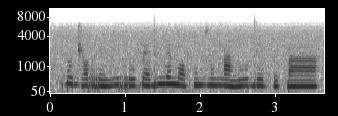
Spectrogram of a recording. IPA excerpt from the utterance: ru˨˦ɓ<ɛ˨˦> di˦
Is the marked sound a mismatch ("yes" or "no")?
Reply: no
